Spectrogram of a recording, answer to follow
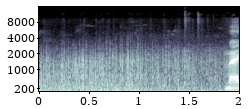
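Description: Faint, steady background noise in a pause between phrases of a man's talk, which starts again just at the end.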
